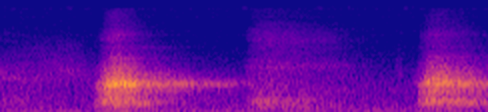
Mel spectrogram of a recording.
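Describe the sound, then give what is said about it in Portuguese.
Quick, sharp intakes of breath are taken mid-sentence, with no words between them: a loud snort-like gasp, a softer breath, then another sharp inhale, spaced under a second apart. “eu tive que respirar agora rapidinho, desculpa”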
